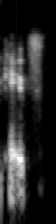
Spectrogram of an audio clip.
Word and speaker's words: k8s: will and so um k8s uh either just pronounced out loud kubernetes occasionally people will say caves okay nice and k3s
